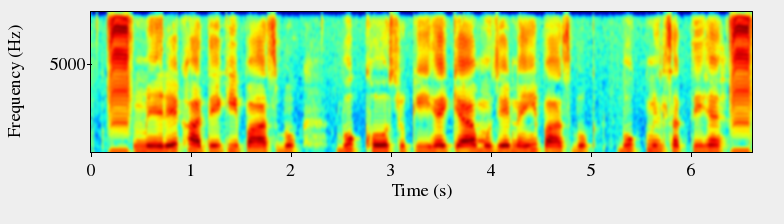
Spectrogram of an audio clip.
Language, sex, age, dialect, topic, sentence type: Hindi, female, 18-24, Garhwali, banking, question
